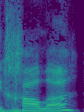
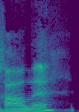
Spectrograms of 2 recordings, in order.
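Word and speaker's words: challah: Another example would be chala. In Yiddish, it's chale. And in English, it could be chala or chali.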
